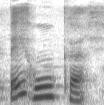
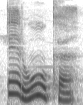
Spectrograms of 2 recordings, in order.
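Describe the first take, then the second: First: The middle r is a strong, rough sound. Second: The middle r is a weak tap. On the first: The speaker calls it wrong. "Se tivesse forte, seria perruca" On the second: The speaker calls it right. "o som do R tá fraco"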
